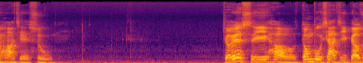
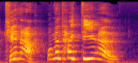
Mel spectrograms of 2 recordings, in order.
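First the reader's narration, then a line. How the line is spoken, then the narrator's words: Sudden shout. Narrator (Chinese): 他突然大喊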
